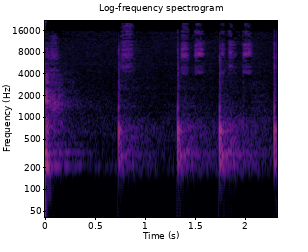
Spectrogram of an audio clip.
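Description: A pen or marker scratches out a sixth-grade fraction solution in four separate strokes, each starting with a sharp onset and trailing off, spaced by brief pauses, close and fairly quiet.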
